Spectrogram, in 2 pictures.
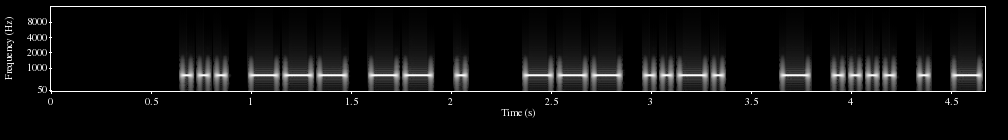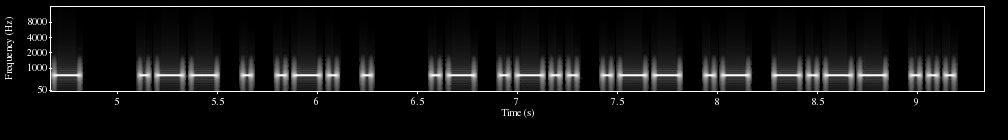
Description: Morse code, heard as a keyed tone, about 28 wpm, 700 Hz. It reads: SOME OF THEM WERE ALWAYS
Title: Sentences from Top 1200 Words 28wpm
